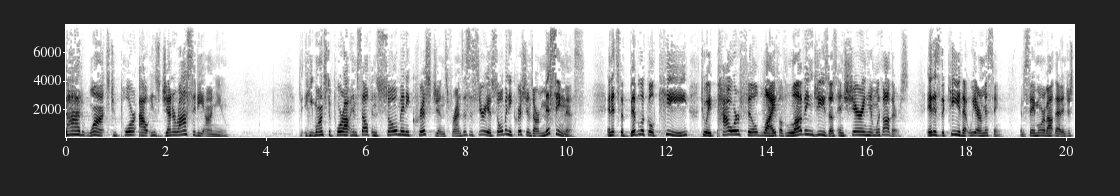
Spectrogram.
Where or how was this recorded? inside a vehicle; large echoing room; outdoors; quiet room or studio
large echoing room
